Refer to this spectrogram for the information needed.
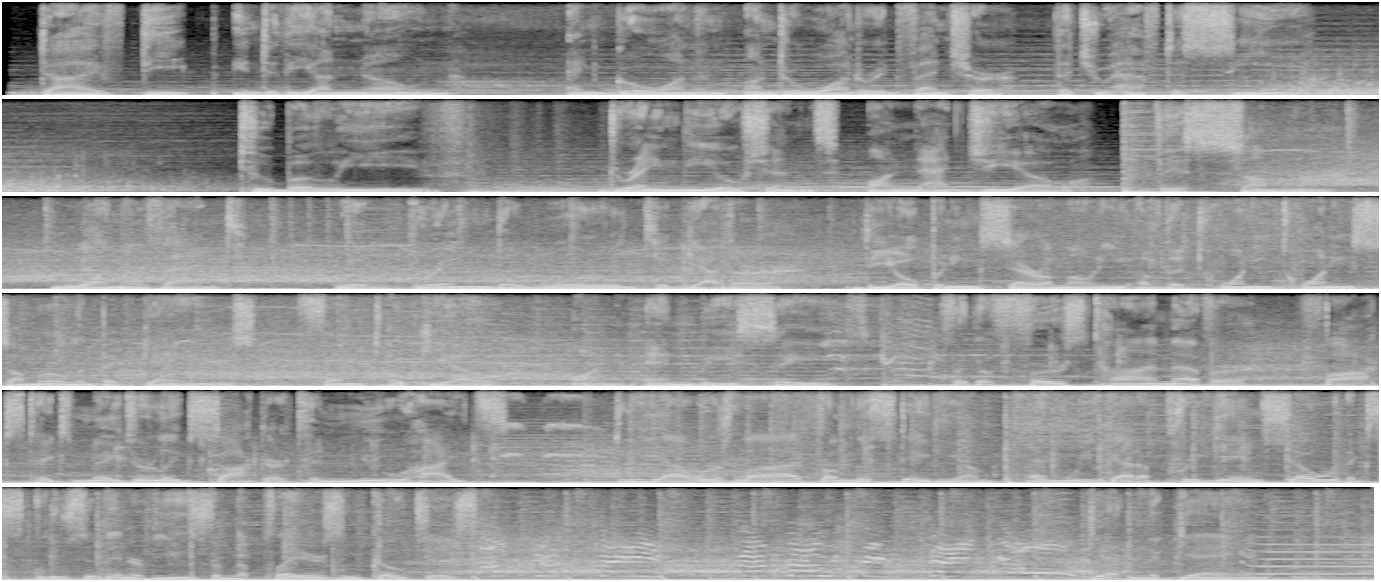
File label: Promo - Mysterious, Warm, Intense, Sarcastic, Voice of God, Storyteller, Edgy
